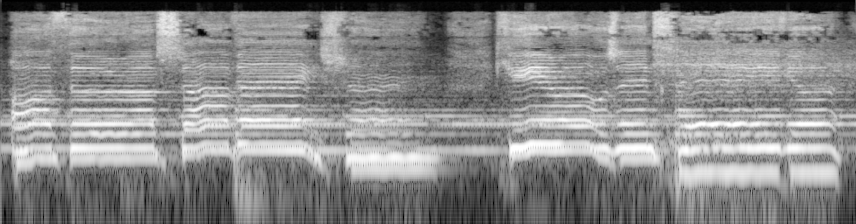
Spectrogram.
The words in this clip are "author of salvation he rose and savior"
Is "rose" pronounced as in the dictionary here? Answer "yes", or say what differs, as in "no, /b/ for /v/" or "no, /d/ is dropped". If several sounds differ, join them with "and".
yes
